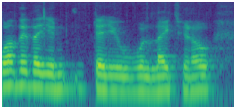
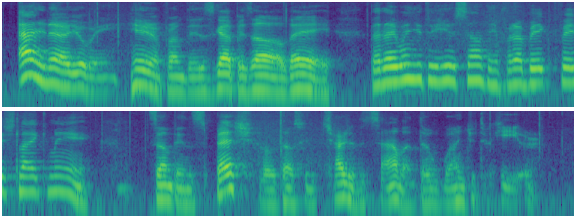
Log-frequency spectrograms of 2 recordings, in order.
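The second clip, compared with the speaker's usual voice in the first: smarmy, sleazy, flirtatious come-on voice, laying on charm; 7 dB quieter than usual. Voicing Trickster flirting at the fire: fuckboy voice. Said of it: "I imagine him with the fuckboy voice".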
